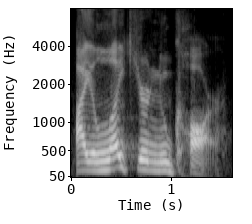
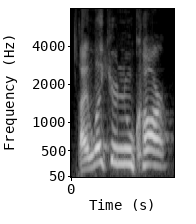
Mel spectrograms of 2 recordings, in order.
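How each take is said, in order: First: A slow, plain compliment meant kindly; just say it as a genuine nice remark; sincere compliment. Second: Higher, with a push on "your"; how the client hears the compliment, as a dig; loaded compliment. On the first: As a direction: brother admiring the new car, kindly meant. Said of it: "That's a brother complimenting my client". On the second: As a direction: lean on "your" so it sounds like a dig. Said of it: "that's not the way my client hears it". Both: Retold or imitated.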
